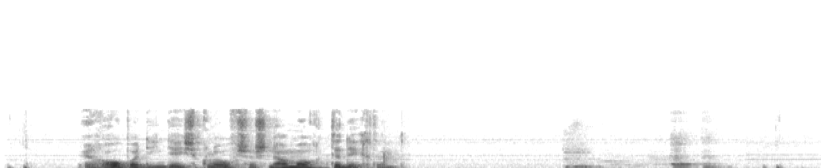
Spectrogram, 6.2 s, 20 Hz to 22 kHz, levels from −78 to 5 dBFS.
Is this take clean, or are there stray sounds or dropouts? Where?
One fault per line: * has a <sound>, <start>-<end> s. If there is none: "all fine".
* has a laugh, 4.2-5.5 s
